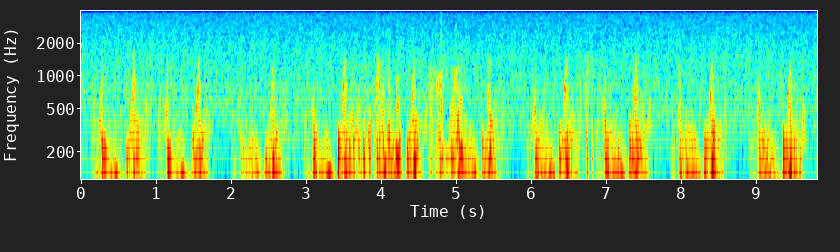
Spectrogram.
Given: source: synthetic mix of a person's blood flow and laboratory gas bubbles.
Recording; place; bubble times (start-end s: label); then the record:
Doppler ultrasound of blood flow; precordium
3.56-4.29 s: bubbles
4.62-5.11 s: bubbles
6.69-6.86 s: bubbles
From the record:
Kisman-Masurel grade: 122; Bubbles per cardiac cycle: 1 to 2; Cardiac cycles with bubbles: 10 to 50%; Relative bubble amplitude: moderate (0.250 to 0.450); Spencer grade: 2 (many but less than half of the cardiac periods contain bubble signals, singularly or in groups); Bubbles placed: only in the low amplitude regions of the cardiac cycle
